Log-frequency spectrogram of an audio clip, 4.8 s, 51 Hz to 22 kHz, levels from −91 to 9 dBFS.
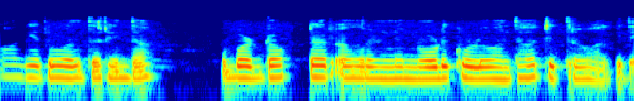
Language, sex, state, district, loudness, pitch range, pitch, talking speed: Kannada, female, Karnataka, Gulbarga, -19 LUFS, 195-215 Hz, 205 Hz, 75 wpm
